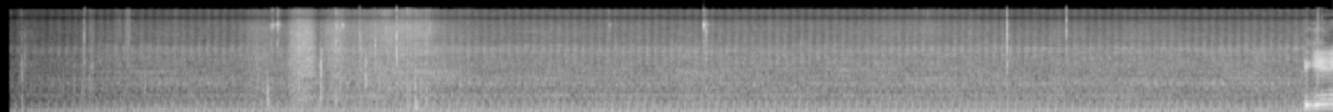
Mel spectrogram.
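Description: Vehicle engine idling steadily, with rustling and knocks from the camera being handled about two to three seconds in and a few single clicks later on.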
